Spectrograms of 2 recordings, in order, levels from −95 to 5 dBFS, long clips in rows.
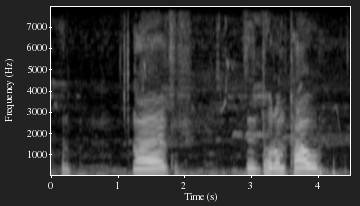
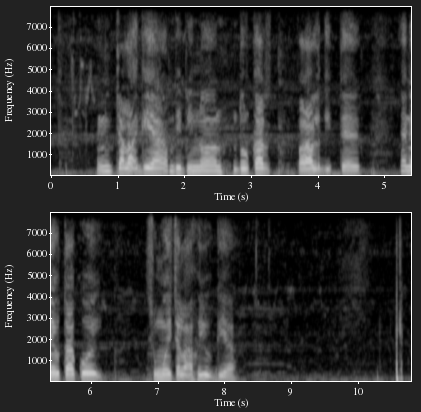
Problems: constant background noise, background conversations at intervals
